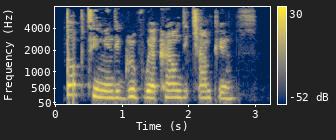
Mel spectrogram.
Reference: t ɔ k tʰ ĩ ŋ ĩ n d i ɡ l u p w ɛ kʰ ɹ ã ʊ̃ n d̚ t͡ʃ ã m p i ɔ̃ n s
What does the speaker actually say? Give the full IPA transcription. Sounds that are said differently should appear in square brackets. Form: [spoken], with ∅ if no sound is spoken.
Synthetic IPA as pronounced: t ɔ [p] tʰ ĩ [m] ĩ n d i ɡ [ɹ] u p w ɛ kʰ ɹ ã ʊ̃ n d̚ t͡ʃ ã m p i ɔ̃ n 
